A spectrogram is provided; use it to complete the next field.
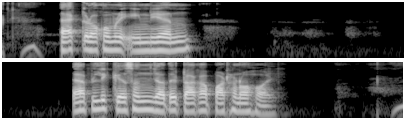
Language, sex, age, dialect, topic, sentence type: Bengali, male, 25-30, Northern/Varendri, banking, statement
